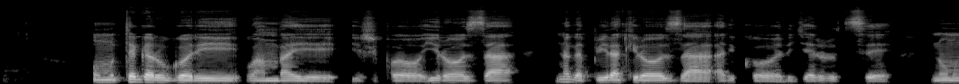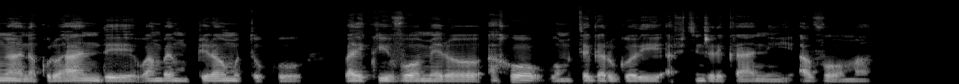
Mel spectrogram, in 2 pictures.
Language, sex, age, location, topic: Kinyarwanda, male, 18-24, Kigali, health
